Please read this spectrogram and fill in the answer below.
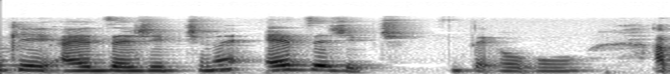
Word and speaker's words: Aedes aegypti: Aedes aegypti, a pronúncia correta, né? Aedes aegypti.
